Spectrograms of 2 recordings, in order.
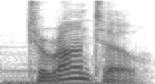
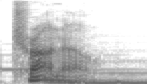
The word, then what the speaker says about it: Toronto: likely to hear Niche Toronto while Americans pronounce all the letters in this word Canadians say Toronto Z the last word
